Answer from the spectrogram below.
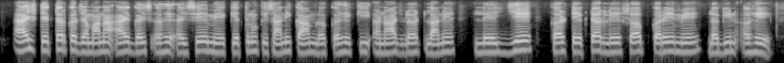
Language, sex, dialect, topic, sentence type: Chhattisgarhi, male, Northern/Bhandar, agriculture, statement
